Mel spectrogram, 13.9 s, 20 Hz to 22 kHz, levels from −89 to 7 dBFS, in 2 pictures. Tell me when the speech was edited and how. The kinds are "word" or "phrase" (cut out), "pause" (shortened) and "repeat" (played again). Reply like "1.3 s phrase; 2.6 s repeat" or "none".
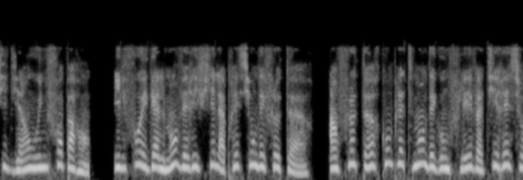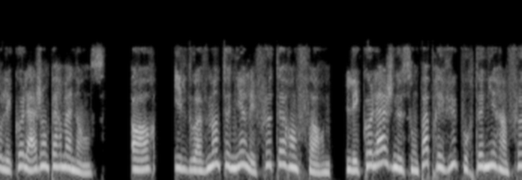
1.3 s pause; 4.2 s pause; 8.6 s pause; 11.4 s pause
